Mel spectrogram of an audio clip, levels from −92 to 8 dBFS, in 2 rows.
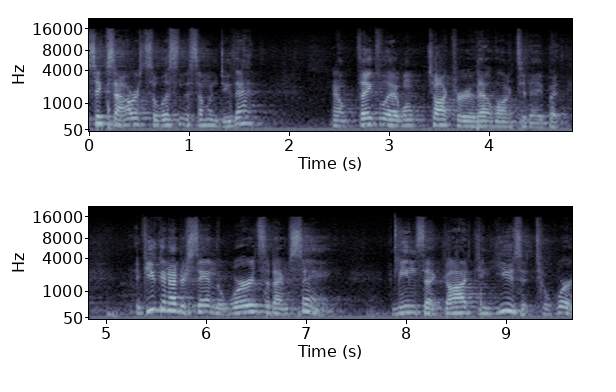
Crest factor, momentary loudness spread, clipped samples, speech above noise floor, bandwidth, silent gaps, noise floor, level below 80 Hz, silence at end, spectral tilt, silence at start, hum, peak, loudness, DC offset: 22 dB; 13 LU; under 0.1%; 21 dB; 16.5 kHz; none; -48 dBFS; -48 dBFS; 0 s; -4 dB/octave; 0 s; none; -6 dBFS; -27 LUFS; under 0.1%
